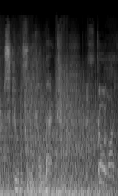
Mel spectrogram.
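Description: Loud, deep rumbling film sound design, with several sharp cracks and a person groaning during a violent struggle.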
